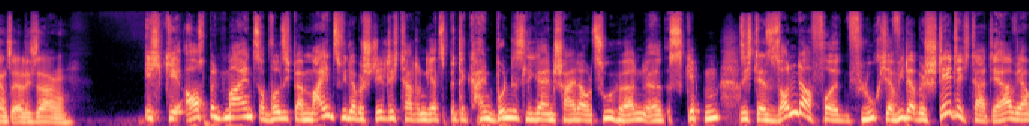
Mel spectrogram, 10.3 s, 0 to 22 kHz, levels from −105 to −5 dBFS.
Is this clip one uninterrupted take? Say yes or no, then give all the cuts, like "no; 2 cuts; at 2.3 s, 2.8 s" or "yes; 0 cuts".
no; 3 cuts; at 5.9 s, 6.6 s, 7.4 s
